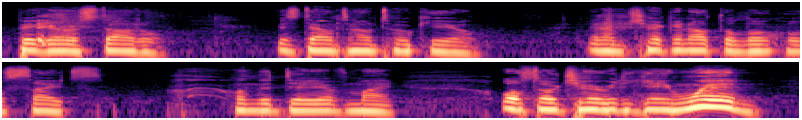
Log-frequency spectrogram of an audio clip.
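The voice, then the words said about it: Shaquille O'Neal impression. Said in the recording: “You should read it like Shaq. ... You got to do the Shaq voice.”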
